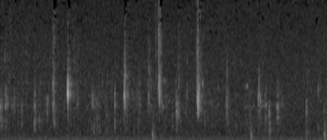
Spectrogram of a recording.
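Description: Close-up chewing of a mouthful of food, with soft, wet mouth clicks every half second or so, and one sharp click at the very end.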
